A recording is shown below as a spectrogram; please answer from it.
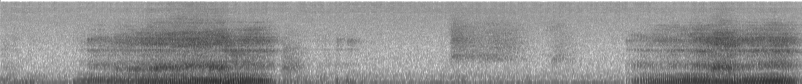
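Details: Two loud, rattling snores on breathing in, with a quiet pause between; ordinary snoring.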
